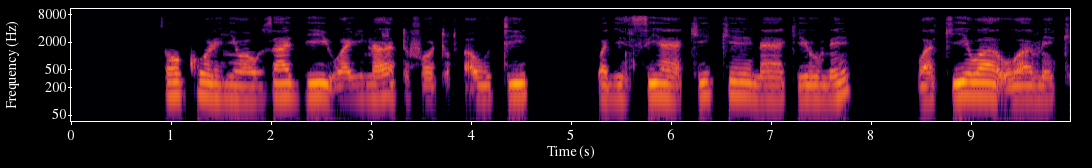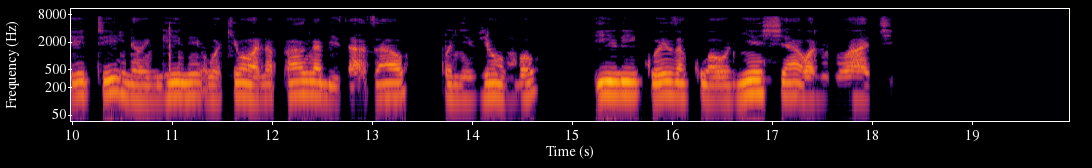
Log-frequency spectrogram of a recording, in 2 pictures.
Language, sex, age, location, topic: Swahili, male, 18-24, Dar es Salaam, finance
